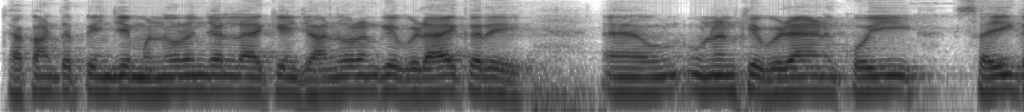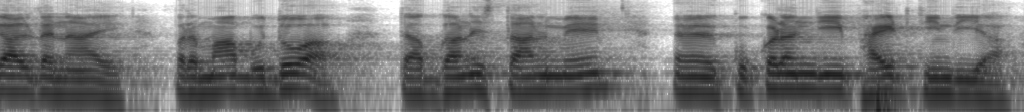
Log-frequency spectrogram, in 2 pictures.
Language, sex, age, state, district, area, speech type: Sindhi, male, 45-60, Maharashtra, Thane, urban, spontaneous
